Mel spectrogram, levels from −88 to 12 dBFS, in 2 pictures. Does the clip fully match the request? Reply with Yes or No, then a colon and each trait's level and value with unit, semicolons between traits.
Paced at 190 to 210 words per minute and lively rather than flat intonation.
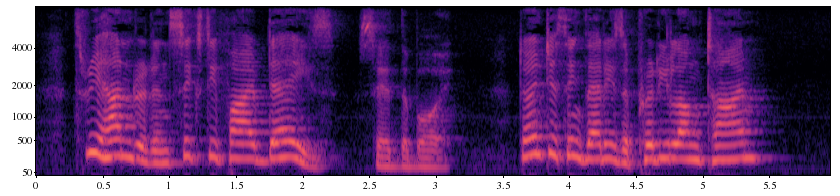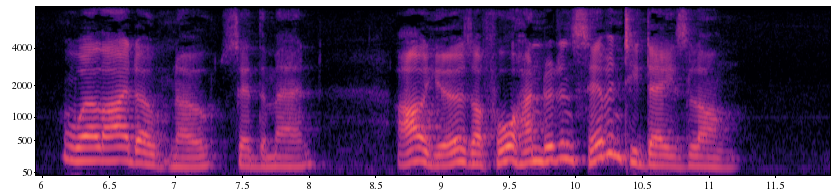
Yes: average, 195 wpm; wide, 9.0 semitones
